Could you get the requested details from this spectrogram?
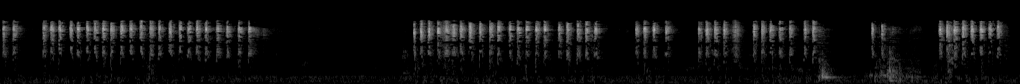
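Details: A fight between house sparrows: a long run of grating chatter, a pause of over a second, then several shorter rapid bursts. Faint low knocks occur near the end.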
